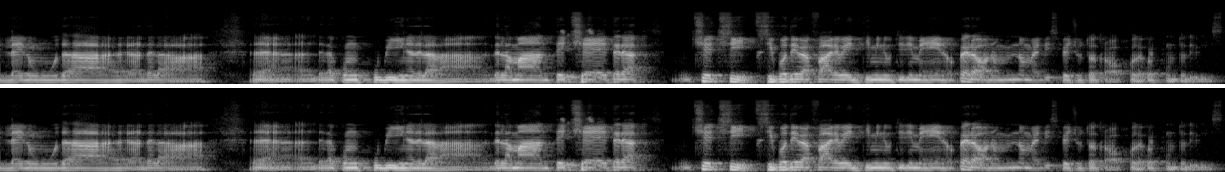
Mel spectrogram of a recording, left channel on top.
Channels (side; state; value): both; identical; correlation 1.00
